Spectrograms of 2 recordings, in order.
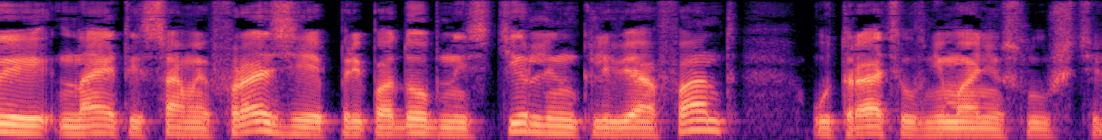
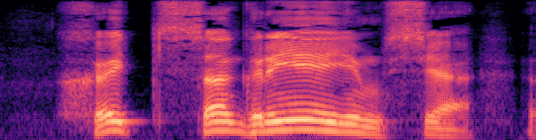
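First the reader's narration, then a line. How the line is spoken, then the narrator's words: Old man shouting back. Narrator (Russian): выкрикнул в ответ старик Абадия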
